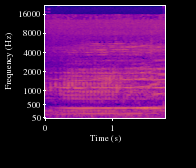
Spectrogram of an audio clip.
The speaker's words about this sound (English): The Odyssey also collects recordings of whales singing, continuing the work that Roger Payne, president of Ocean Alliance, started more than 40 years ago. And Dr. Payne says he's noticed that over the years, the whales have changed their tunes.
